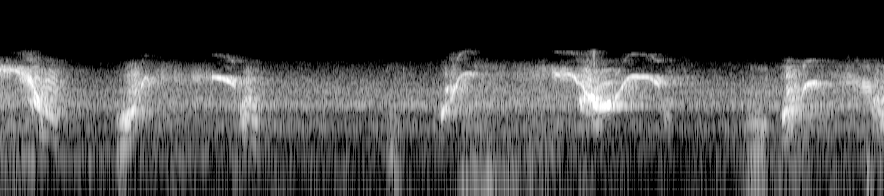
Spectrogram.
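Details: Baby monkey named Leo crying at its mother for milk, hungry and pleading: repeated wailing cries that sweep down from high to mid pitch, coming in bursts about every one to two seconds.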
